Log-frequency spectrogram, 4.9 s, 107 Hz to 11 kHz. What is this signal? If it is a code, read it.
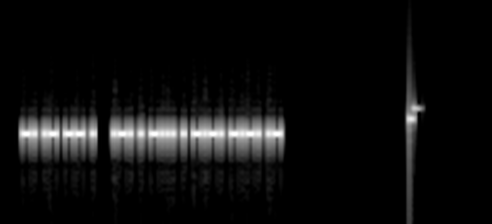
Morse code, heard as a keyed tone, about 41 wpm, 700 Hz. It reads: NAME REBECCA
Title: K1USN SST QSO Practice 45wpm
